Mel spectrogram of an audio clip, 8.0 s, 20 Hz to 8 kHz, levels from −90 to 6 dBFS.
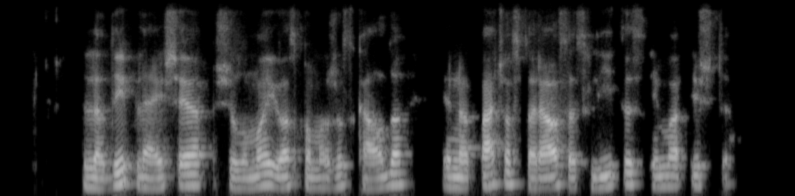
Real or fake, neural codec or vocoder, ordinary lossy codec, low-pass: fake; codec, 44.1 kHz, 7.8 kbps, DAC; Opus, 24 kbps; 7.2 kHz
